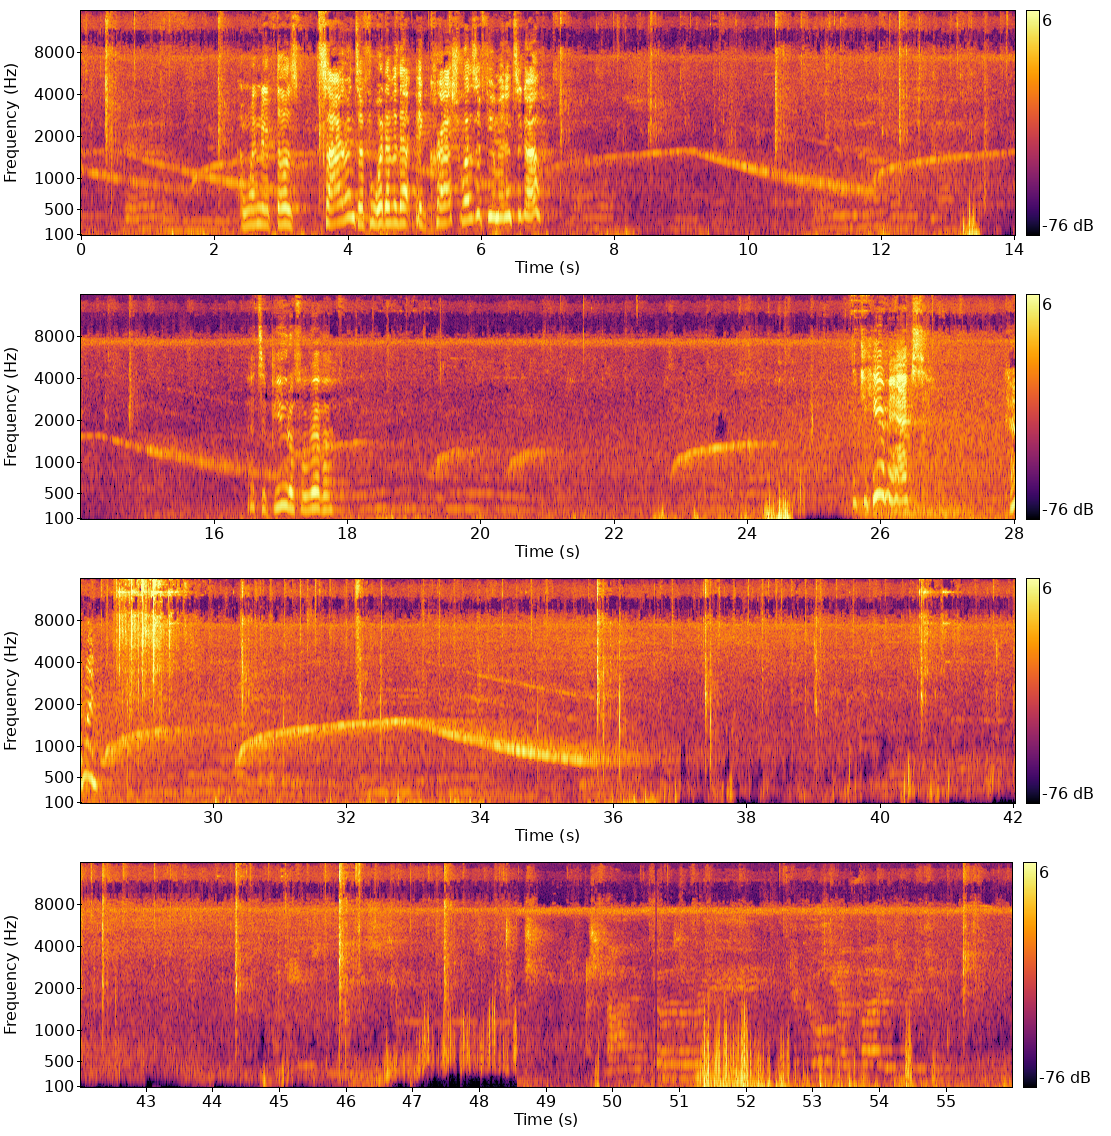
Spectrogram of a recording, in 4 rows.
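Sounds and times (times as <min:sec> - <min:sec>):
emergency siren wailing: 0:00.0 - 0:49.3.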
